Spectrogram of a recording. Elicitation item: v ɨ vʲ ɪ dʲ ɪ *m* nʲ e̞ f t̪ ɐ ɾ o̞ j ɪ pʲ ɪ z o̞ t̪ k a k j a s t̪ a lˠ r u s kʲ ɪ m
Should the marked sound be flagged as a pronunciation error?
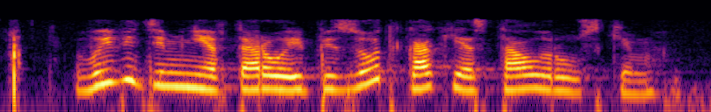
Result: no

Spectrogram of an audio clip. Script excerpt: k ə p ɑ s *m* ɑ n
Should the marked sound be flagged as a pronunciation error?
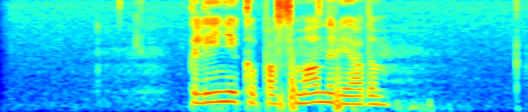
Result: no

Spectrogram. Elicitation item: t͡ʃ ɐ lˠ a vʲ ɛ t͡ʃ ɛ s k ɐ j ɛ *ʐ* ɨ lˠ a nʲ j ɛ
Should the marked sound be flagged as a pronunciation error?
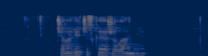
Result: no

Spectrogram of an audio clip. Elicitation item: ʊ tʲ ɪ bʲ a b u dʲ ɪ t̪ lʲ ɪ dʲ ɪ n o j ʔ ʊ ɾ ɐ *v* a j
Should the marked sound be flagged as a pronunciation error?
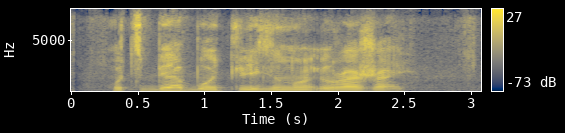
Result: yes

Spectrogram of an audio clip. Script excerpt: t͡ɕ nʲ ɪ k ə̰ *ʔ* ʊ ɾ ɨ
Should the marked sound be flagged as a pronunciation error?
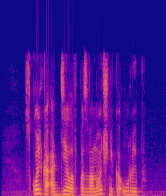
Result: no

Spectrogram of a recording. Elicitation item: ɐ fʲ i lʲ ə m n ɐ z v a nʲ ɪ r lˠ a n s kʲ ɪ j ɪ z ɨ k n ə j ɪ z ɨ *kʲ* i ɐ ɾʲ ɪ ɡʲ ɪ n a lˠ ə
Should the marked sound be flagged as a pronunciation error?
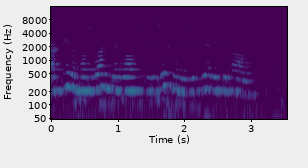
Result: no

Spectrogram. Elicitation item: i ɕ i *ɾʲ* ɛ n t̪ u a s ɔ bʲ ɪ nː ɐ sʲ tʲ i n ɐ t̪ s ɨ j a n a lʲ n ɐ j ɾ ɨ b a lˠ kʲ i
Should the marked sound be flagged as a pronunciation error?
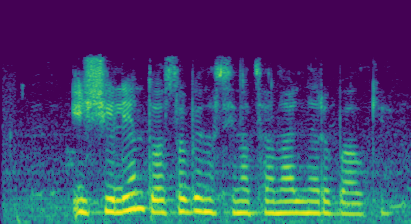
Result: yes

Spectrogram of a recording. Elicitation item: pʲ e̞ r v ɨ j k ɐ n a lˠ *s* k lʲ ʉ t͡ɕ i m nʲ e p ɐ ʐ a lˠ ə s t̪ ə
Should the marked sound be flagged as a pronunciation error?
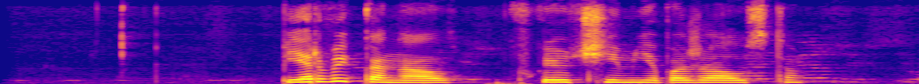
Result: yes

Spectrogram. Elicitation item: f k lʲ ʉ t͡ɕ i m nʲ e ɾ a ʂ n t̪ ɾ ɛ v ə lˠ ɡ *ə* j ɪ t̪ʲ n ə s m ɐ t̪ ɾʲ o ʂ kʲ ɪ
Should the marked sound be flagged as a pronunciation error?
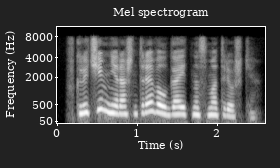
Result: yes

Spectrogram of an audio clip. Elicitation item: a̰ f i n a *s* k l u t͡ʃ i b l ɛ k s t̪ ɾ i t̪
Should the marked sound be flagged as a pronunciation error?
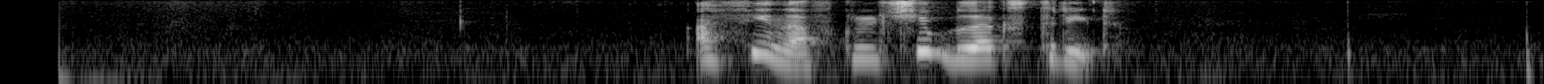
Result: yes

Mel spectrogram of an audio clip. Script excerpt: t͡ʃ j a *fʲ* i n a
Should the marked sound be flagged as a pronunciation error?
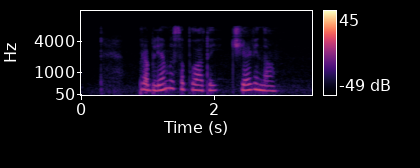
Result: yes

